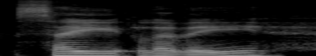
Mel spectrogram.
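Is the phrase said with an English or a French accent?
English. It is said with an English accent.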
